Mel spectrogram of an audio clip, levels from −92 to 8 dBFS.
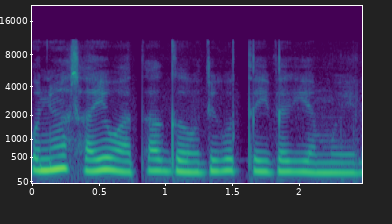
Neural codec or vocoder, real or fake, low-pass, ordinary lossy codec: none; real; 10.8 kHz; none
